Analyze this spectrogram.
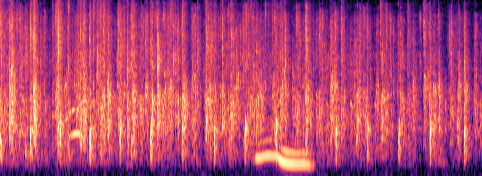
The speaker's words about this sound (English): Folks, don't forget to pick up your signed copies. Let's have a warm round of applause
